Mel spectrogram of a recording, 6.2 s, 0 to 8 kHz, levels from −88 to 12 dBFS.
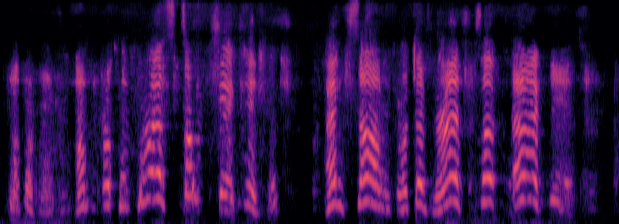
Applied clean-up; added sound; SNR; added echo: neural mask model Resemble Enhance denoiser.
